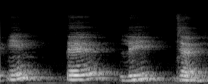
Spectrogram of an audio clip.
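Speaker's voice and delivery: Intelligent in four slow, spaced beats; syllable by syllable. Shown as a demonstration. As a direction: separate every syllable of intelligent: in, te, li, jent. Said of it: "चार बार लगा".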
